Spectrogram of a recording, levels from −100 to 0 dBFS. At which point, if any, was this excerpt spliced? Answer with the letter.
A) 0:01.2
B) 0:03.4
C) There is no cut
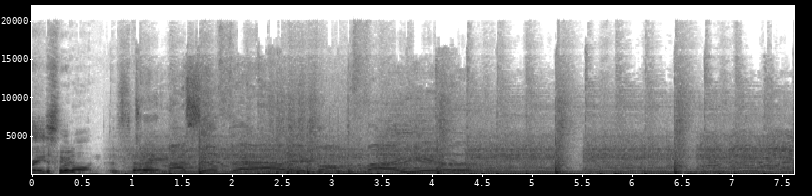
A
